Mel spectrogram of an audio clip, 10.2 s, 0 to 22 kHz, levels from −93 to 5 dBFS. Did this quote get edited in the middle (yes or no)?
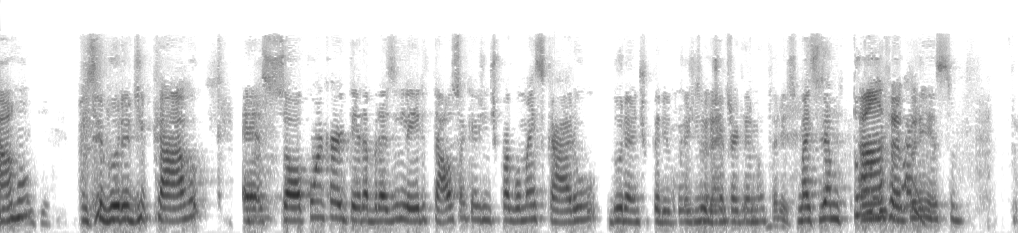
no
